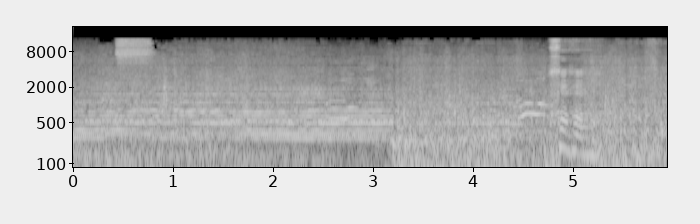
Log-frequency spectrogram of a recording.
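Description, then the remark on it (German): A train blares its horn as it approaches, then a loud, rough crashing roar bursts in as it smashes into a wind turbine blade that a truck was trying to move across the railway track. Excited voices shout in the background. “Also hat ein LKW versucht, ein Windrad, ein Flügel davon über die Bahnschiene zu kriegen. Ja, und der Zug hat das Ding einfach mal.”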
